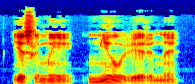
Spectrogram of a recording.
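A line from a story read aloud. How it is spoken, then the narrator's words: Soft interrupting remark. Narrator (Russian): мягко заметила Верин, перебив его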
